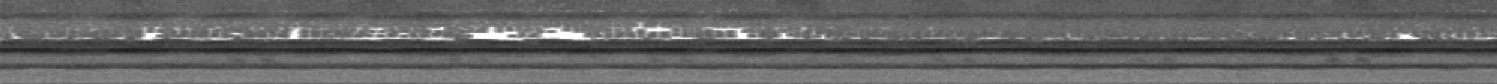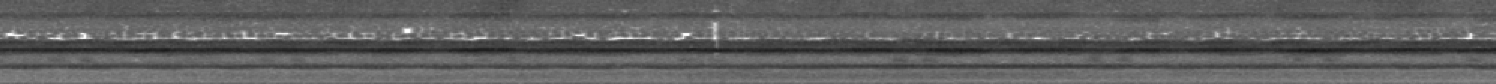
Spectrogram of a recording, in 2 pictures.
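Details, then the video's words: Crickets calling on a New England summer recording, forming a dense, constant high shimmer of two stacked trilling tones that never break over twenty seconds, over faint low background rumble. "Tinnitus Masking With Crickets"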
